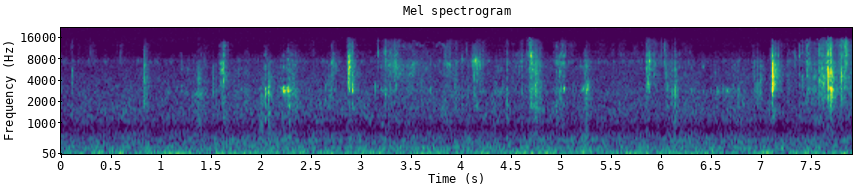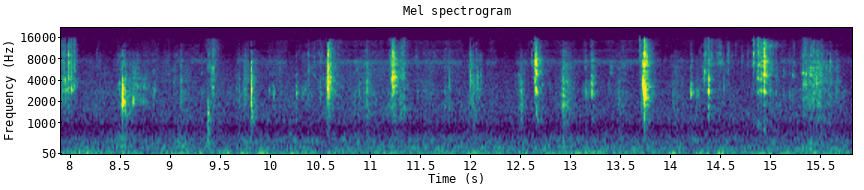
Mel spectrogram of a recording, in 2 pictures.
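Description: Close-up chewing and biting into crispy fried chicken, with many sharp crunches and crackles of the breading, irregular and quick.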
